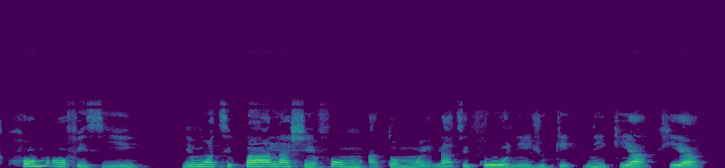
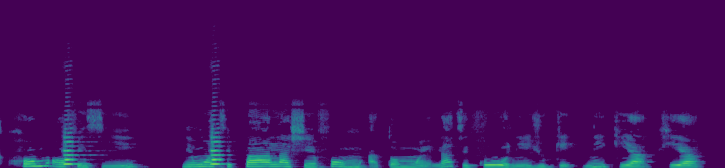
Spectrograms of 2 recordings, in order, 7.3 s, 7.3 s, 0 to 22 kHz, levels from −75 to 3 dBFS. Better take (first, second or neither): first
